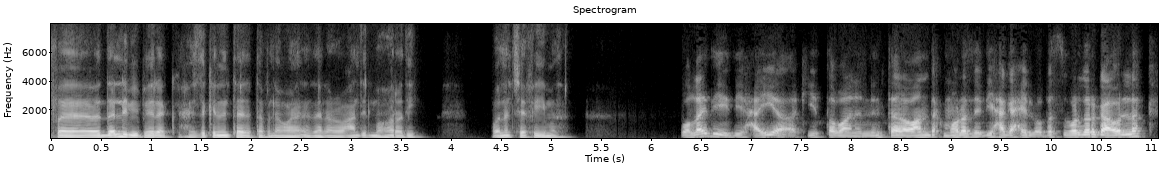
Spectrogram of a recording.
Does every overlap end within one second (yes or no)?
yes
